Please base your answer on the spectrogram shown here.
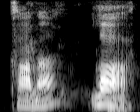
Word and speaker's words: Kamala: Comma law.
